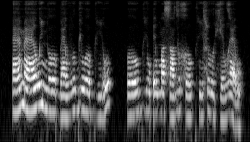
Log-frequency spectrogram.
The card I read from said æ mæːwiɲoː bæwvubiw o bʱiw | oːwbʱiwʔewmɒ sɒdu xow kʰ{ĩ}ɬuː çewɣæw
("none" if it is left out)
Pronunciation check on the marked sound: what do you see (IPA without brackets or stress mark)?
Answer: i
